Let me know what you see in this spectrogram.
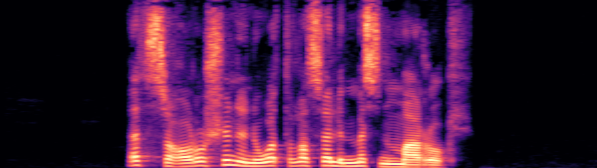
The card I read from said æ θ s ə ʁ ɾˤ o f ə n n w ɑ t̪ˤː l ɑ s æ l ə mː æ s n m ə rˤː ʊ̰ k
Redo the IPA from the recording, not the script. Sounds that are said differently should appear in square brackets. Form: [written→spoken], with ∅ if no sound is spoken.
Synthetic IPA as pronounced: æ θ s ə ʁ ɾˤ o [f→ʃ] ə n n w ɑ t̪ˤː l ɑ s æ l ə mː æ s n m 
